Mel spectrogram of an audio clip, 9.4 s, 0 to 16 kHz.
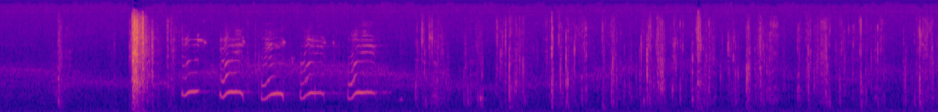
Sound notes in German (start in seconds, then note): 5.1 Dojan winselt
